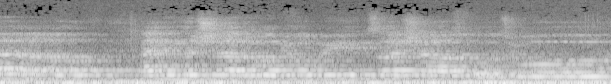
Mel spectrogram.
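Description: A cantor singing the responsorial psalm in slow, chant-like phrases, each note held for a second or more before stepping to the next.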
